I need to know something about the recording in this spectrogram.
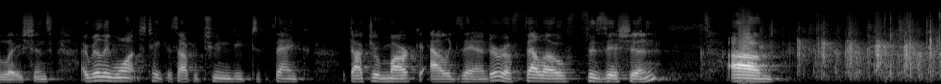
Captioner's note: applause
